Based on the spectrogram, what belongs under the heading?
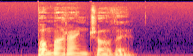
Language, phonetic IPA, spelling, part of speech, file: Polish, [ˌpɔ̃marãj̃n͇ˈt͡ʃɔvɨ], pomarańczowy, adjective, Pl-pomarańczowy.ogg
